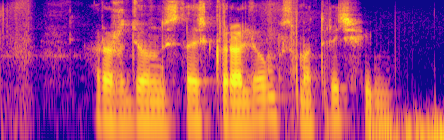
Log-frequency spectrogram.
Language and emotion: Russian, neutral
